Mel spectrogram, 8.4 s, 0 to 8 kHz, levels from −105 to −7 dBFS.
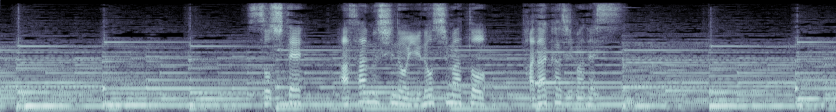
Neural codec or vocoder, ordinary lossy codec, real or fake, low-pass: none; AAC, 48 kbps; real; 7.2 kHz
